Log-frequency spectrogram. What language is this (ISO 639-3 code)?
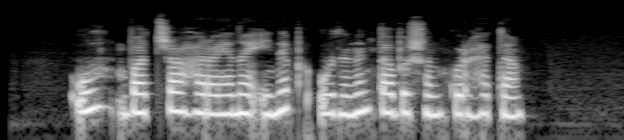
bak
